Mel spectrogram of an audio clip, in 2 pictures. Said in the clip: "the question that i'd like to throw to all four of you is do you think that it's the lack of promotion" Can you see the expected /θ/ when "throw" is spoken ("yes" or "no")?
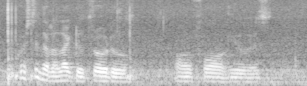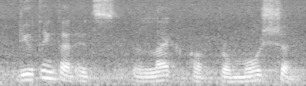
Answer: no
